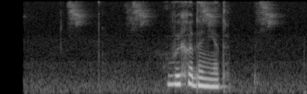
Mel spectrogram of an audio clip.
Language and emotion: Russian, neutral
